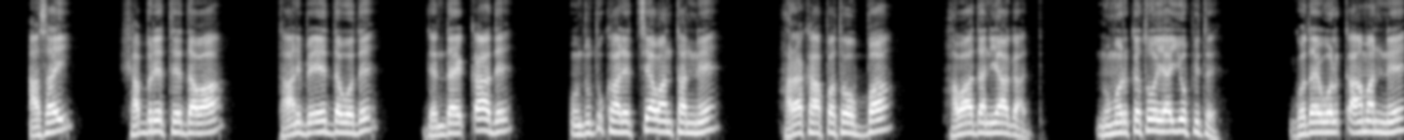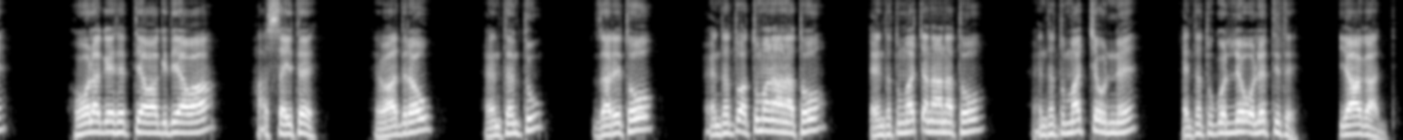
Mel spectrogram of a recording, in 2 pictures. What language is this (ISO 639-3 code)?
dwr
